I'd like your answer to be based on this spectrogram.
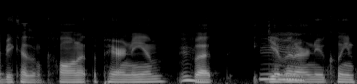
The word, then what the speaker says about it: perineum: Perineum. – Perineum. There we go. I cut a syllable out, but close enough.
